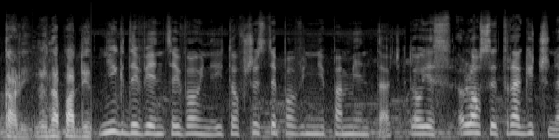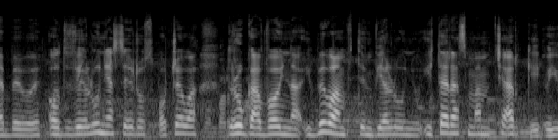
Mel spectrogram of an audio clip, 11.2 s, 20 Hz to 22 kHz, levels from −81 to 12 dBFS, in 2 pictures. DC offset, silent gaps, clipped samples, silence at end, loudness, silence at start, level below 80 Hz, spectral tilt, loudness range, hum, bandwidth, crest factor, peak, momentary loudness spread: under 0.1%; none; under 0.1%; 0 s; -20 LUFS; 0 s; -60 dBFS; -4.5 dB/octave; 3 LU; none; 15 kHz; 20 dB; 0 dBFS; 9 LU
